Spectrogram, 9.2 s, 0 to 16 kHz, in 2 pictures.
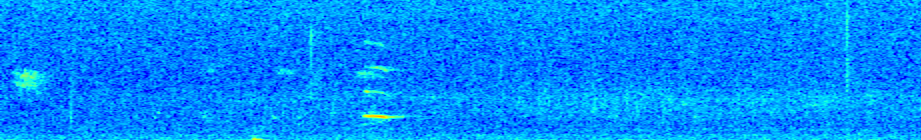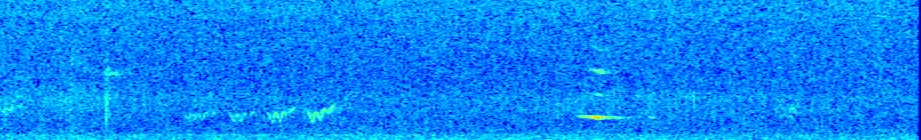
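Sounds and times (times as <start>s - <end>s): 
faint bird chirps: 0.0s - 2.1s, 4.6s - 6.4s, 7.5s - 8.7s
background hiss: 0.0s - 9.1s
Eurasian bullfinch Pyrrhula pyrrhula giving soft whistled notes: 7.5s - 7.8s.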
